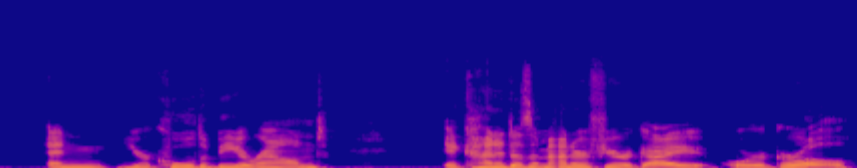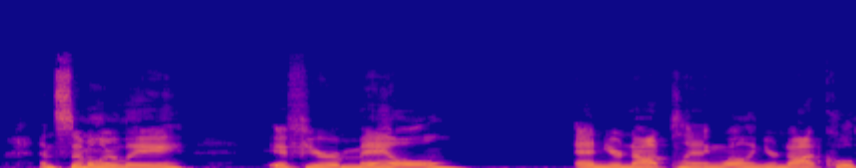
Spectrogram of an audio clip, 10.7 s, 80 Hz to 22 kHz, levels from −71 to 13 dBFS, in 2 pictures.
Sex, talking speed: female, 185 wpm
